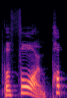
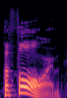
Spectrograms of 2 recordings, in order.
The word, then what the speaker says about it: perform: perform 아니고 perform. 푸예요. 푸 앞에가 강세가 없으니까 perform.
